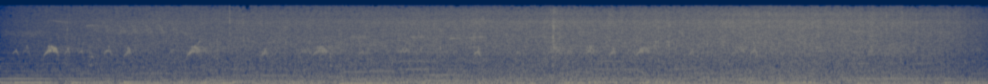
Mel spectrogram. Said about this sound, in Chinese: 下雨淅沥淅沥的声音，或是电风扇运转的声音，这些其实都算是白噪音哦。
